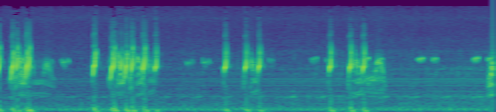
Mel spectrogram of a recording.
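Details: Quail heard in a recording for morning and night hunting: dense clusters of harsh, grating notes mixed with sharp clicks, and faint high chirps between the clusters.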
